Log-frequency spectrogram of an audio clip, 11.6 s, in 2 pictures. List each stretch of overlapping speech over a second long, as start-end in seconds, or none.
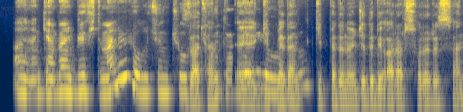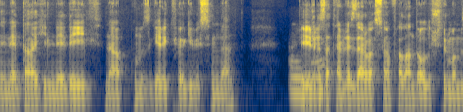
2.3-3.8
